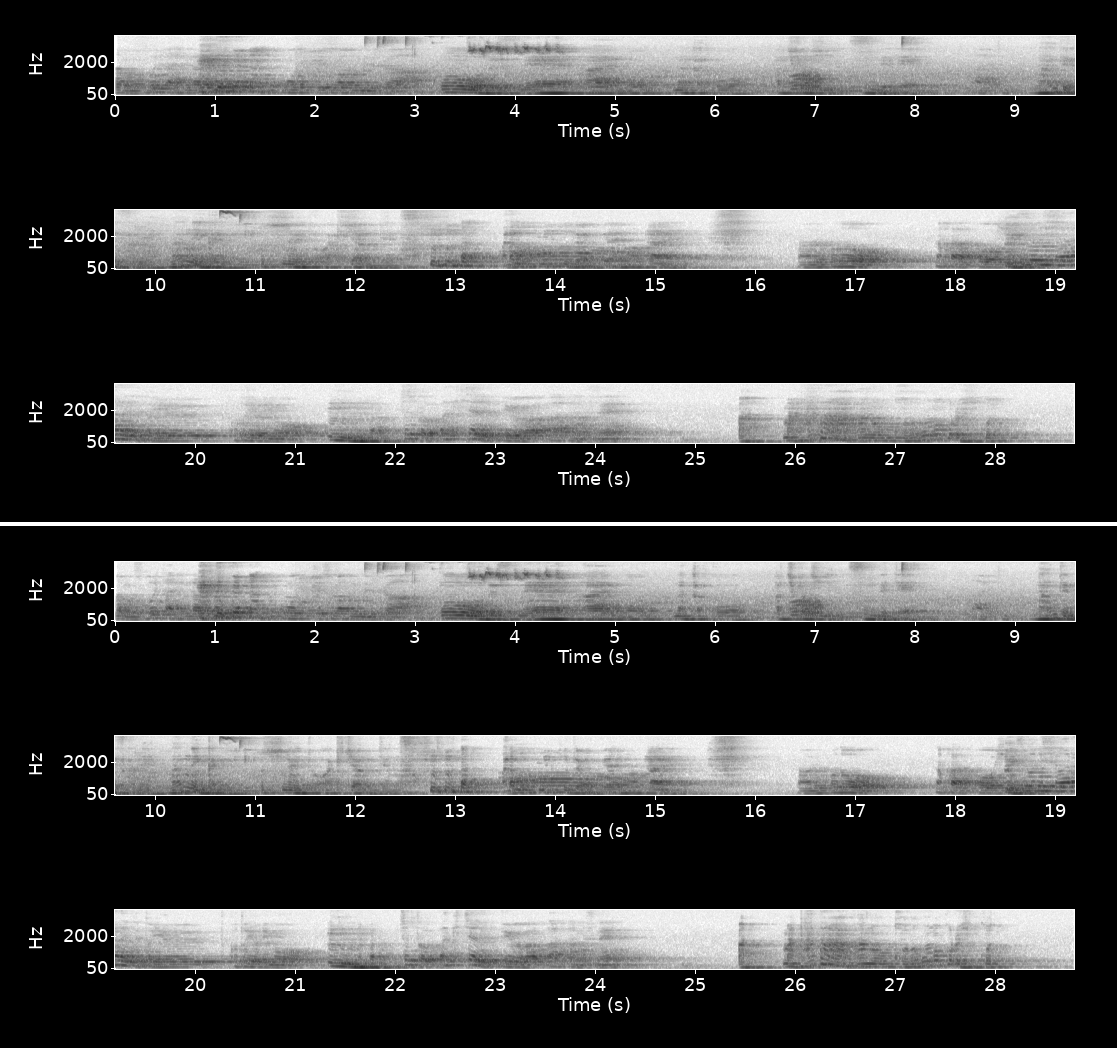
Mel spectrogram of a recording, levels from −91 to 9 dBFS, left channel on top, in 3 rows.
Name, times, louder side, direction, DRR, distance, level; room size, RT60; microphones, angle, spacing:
voice 1, 0.0-1.3 1.6-3.0 8.5-8.8 13.5-14.9 16.4-17.2 17.8-20.1 20.3-21.1 22.1-24.2, equal, 50° right, -2 dB, 5.5 m, -26 dB
voice 2, 0.8-1.6 3.2-6.3 6.6-8.0 8.8-13.2 13.5-15.3 15.5-15.8 18.5-18.7 21.3-21.8 25.4-25.5 25.9-28.0, right 1 dB, 85° right, -5 dB, 3.9 m, -23 dB
sound 1, 1.8-11.4, right 1 dB, 5° right, 0.5 m, -32 dB
19.5 x 14.5 x 3.0 m, 1.4 s
head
